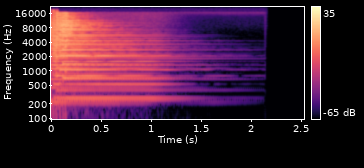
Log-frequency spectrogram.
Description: A-Minor 7th Sharp 5th, Guitar Open F, chord; Am7#5 strummed; JGuitar

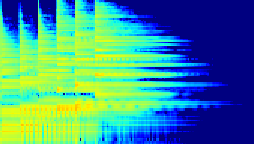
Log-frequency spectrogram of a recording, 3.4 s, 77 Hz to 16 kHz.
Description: C Major 7th Suspended 2nd Suspended 4th

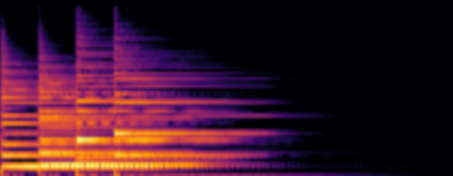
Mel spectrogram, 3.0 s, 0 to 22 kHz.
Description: Ab Minor Double Flat 5th B

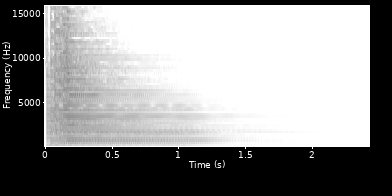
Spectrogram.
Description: F Minor Major 13th, Guitar, DADGAD

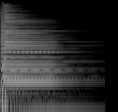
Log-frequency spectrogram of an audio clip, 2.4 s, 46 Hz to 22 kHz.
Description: B 7th B down Guitar Open G

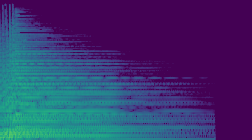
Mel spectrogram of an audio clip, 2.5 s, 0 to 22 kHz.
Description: Gb Suspended 2nd, Guitar Half Step Down

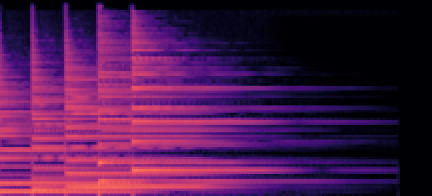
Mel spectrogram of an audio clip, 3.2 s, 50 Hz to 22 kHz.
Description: E Augmented 9th E down Guitar Open F; E+9 arpeggiated; JGuitar

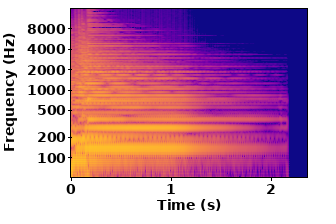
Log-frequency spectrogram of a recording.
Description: Gb Suspended 2nd, Guitar 4E,4A,5D,5G,5C,6F; Gbsus2 strummed; Gbsus2 chord

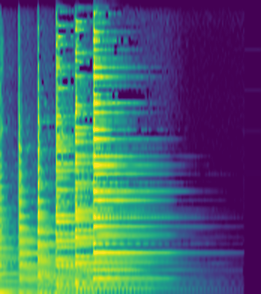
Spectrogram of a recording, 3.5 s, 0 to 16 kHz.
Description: F Minor Major 7th Double Flat 5th

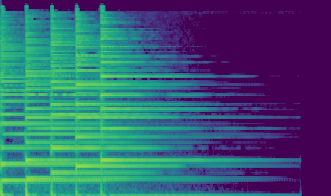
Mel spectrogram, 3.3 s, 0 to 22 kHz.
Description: E Major 7th Suspended 2nd, Guitar, DADGAD

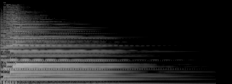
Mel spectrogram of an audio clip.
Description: A sharp Augmented 7th, Guitar Standard; A#+7 strummed; JGuitar

